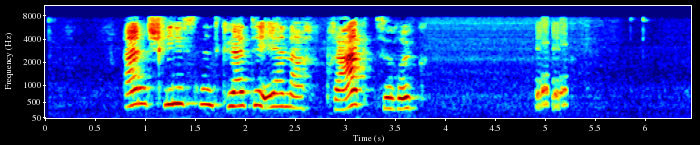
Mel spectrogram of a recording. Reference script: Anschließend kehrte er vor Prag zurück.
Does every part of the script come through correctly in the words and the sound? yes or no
no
